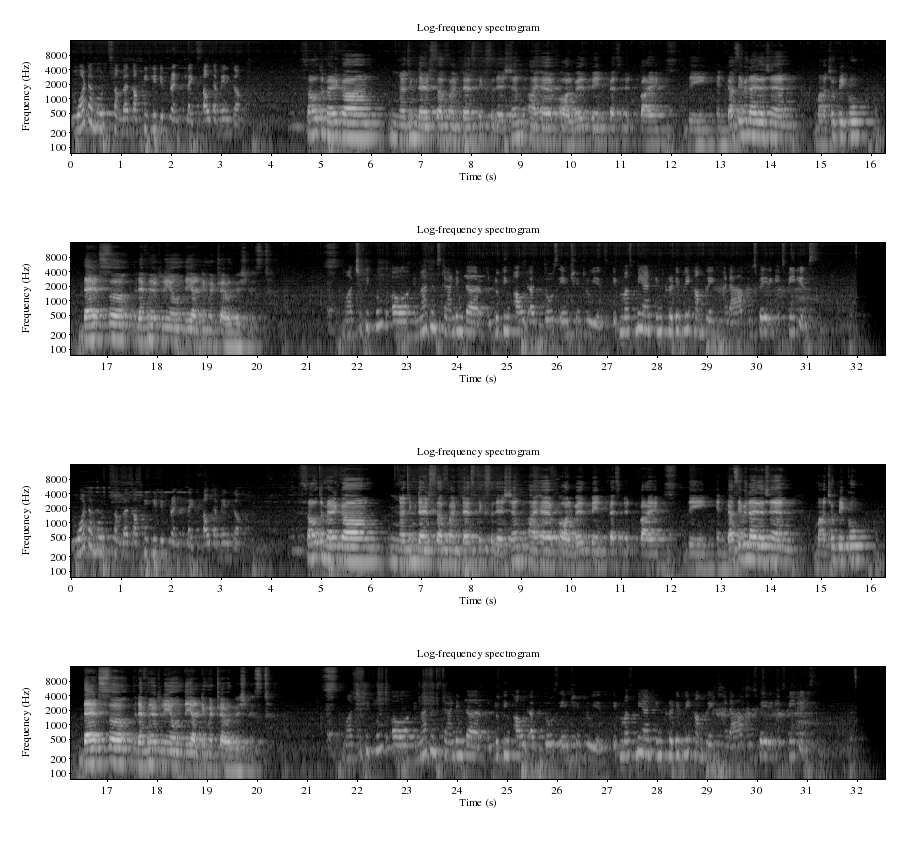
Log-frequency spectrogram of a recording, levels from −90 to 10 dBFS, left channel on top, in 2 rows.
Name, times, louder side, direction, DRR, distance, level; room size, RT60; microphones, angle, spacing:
voice 1, 0.0-3.4 21.7-21.9 22.2-31.0, left 2 dB, 75° left, 5 dB, 2.5 m, -34 dB
voice 2, 4.4-11.8 12.2-14.3 14.9-15.8 16.4-20.2 21.4-21.5 29.8-29.9 30.8-30.9, right 3 dB, 75° right, 8 dB, 5.1 m, -27 dB
29.5 x 21.0 x 9.0 m, 0.77 s
head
